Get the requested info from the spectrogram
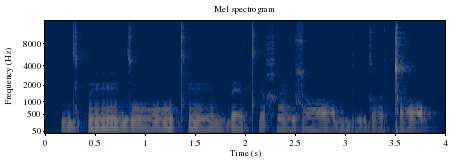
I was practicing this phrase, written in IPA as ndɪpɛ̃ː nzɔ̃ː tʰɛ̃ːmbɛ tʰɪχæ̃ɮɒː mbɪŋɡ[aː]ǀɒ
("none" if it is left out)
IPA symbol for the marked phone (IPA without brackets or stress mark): ʌː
